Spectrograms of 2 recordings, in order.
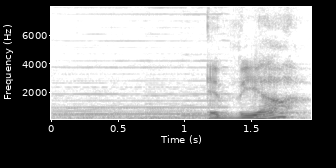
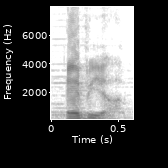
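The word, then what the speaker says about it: Euboea: Because it's like EU is Ev and the B is a V, and that's Ia. So I think it's Evia, or I'm not entirely sure where the accent goes.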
